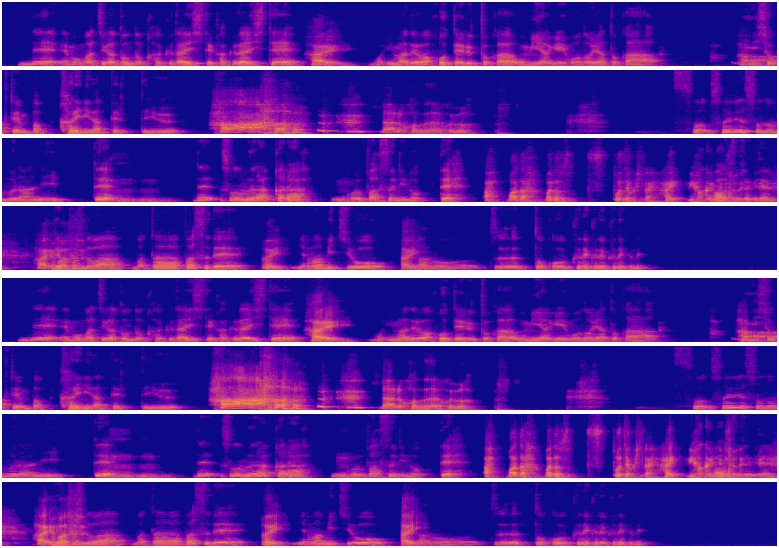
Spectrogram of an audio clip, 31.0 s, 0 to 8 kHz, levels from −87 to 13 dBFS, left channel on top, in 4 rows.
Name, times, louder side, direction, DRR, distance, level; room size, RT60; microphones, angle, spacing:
voice 1, 0.2-3.0 3.7-6.6 7.4-9.5 14.7-16.1 16.4-16.6 17.4-18.6 19.0-20.1 22.6-23.3 23.8-25.7 26.2-27.1 27.4-29.6, left 1 dB, 25° left, 0.5 m, -25 dB
voice 2, 3.1-3.5 7.4-7.8 9.8-12.5 13.5-13.7 16.5-17.2 18.8-19.1 20.3-22.9 23.2-24.1 25.9-26.1 27.2-27.5, right 5 dB, 65° right, 0.5 m, -24 dB
2.3 x 2.1 x 3.3 m
head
